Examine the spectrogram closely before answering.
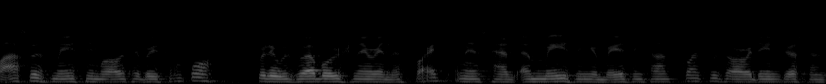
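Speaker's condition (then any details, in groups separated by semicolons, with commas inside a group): ALS; voice impacted, reduced fluency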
